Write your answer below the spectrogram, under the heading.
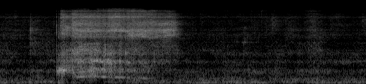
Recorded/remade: remade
